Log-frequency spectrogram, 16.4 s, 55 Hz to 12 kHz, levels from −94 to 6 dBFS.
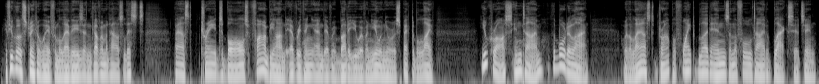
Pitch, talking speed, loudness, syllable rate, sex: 95 Hz, 170 wpm, -18 LUFS, 5.0 syllables/s, male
